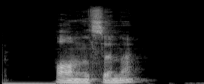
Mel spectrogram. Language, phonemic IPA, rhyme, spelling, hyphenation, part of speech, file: Norwegian Bokmål, /ˈɑːnəlsənə/, -ənə, anelsene, an‧el‧se‧ne, noun, Nb-anelsene.ogg
- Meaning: definite plural of anelse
